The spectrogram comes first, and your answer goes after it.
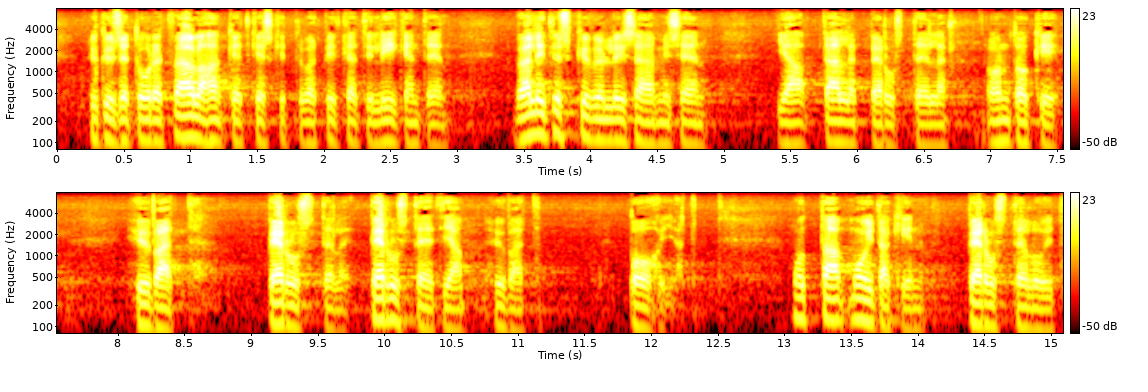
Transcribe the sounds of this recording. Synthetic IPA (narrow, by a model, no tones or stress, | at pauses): nykyiset̪uːɾet̪ʋæylæhɑŋkːˑeːt̪keskit̪ːyʋæt̪̚pit̪kælt̪iliːkent̪eːn | ʋælit̪yskyʋyllisæːmisen | jɑt̪ælːepperust̪eːlːeont̪oki | hyʋæt̪ | perust̪eleperust̪eːt̪jɑhyʋæt̪ | pohjɑt̪ | mut̪ːɑmuit̪ɑkin | perust̪eluit̪ɑ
